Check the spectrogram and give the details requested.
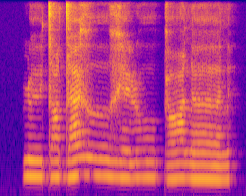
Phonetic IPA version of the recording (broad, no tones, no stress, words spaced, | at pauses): ɳøːdɑda ɣɤːɣɛɭoːɡɑ lɐːl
